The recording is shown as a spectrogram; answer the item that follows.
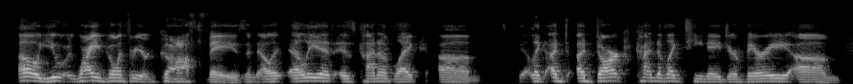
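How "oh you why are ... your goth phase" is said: mock jeering, teasing, mocking tone. Retelling characters teasing a moody teenager: imitating someone mocking. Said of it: "they start making fun of Elliot".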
